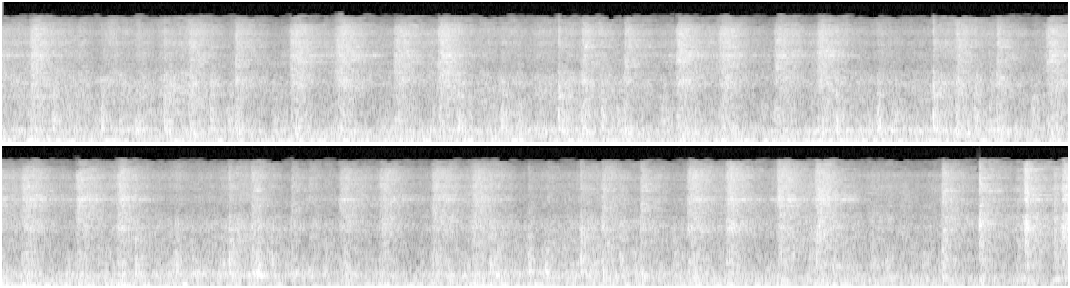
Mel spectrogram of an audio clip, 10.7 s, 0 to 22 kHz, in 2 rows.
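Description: R211 subway train pulling out of a station and passing close by. Its wheels click rapidly and unevenly over the rail joints above a steady low rumble.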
